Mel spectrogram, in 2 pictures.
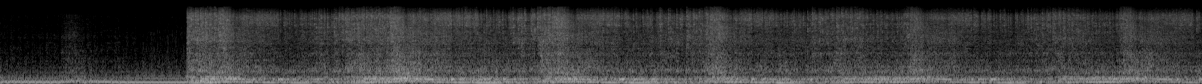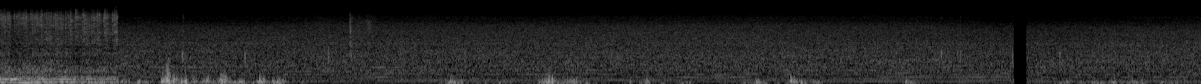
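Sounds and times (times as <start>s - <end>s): car engine idling and revving: 0.0s - 13.2s.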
